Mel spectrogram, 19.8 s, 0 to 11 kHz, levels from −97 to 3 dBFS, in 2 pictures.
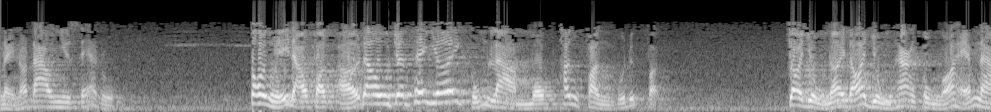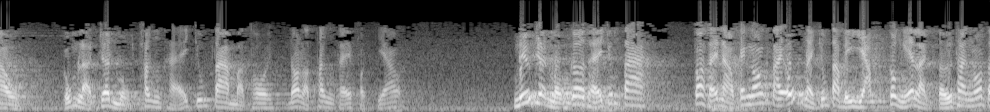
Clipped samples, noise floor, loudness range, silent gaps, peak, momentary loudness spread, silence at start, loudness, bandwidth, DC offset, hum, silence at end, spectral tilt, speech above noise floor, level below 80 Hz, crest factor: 0.4%; -35 dBFS; 6 LU; none; 0 dBFS; 11 LU; 0 s; -10 LUFS; 8 kHz; under 0.1%; none; 0 s; -7.5 dB/octave; 25 dB; -40 dBFS; 10 dB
